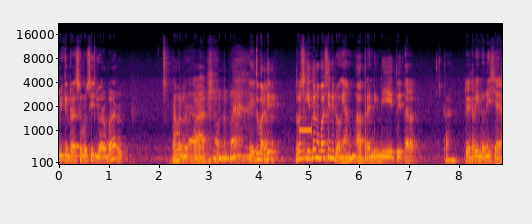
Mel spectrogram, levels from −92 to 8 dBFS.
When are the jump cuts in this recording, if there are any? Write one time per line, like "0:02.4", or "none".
0:04.7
